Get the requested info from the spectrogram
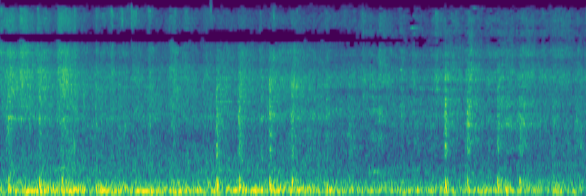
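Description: Freight train of tank cars rolling past: a steady low rumble of steel wheels on rail, with repeated sharp clacks as the wheels cross rail joints.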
